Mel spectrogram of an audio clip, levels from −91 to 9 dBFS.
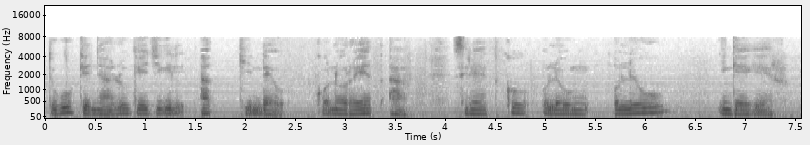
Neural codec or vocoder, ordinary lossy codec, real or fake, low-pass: none; AAC, 24 kbps; real; 19.8 kHz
